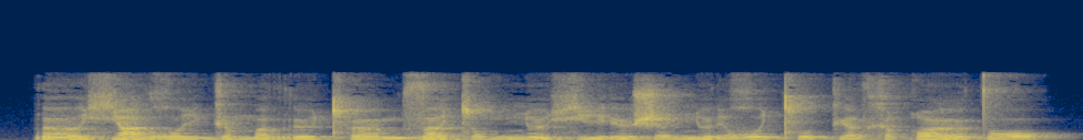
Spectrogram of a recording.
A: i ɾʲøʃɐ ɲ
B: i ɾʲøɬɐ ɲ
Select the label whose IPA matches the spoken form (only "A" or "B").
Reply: A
